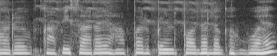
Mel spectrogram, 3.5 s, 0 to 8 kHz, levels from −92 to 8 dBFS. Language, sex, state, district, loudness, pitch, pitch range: Hindi, female, Chhattisgarh, Raipur, -15 LUFS, 180 Hz, 175-185 Hz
